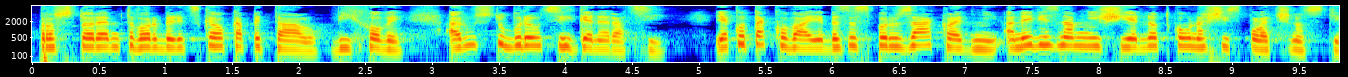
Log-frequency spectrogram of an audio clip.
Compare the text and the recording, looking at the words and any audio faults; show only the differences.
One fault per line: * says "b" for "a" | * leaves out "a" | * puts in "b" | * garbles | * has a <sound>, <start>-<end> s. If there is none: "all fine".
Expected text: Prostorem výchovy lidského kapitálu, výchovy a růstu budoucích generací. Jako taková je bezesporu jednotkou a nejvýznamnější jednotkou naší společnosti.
* says "tvorby" for "výchovy"
* says "základní" for "jednotkou"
